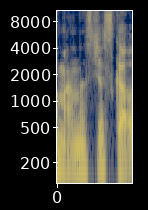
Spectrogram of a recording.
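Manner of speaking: easygoing, nonchalant, chill, unbothered tone. Retelling her mom's reply about the strange laugh: imitating mom, nonchalant and chill. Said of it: "nonchalant and chill".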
